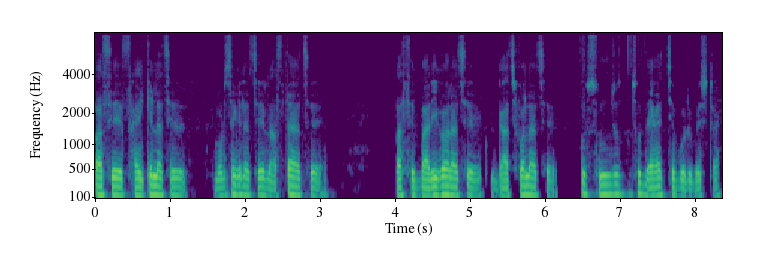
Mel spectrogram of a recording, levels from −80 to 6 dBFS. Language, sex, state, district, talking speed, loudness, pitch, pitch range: Bengali, male, West Bengal, Malda, 120 wpm, -20 LUFS, 115 Hz, 110-125 Hz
